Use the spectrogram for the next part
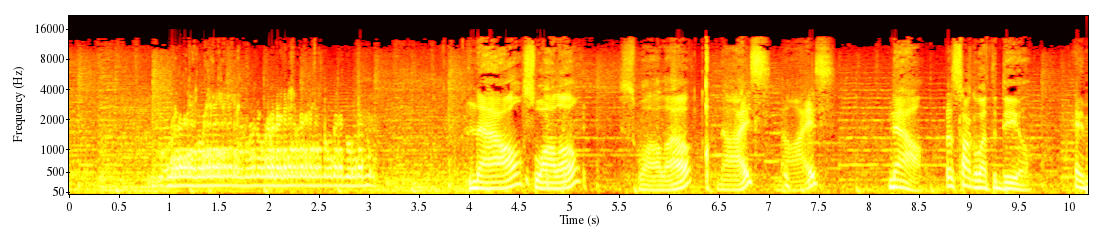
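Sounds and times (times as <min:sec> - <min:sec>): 
person imitating gargling: 0:00.8 - 0:03.2
speech: 0:00.9 - 0:03.4, 0:04.0 - 0:10.1.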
